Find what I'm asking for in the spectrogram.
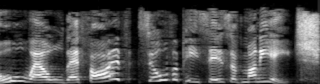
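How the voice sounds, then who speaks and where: Using a put-on character voice, a woman speaks high in pitch at a very slow pace with lively intonation. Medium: read story. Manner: curt, cross.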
